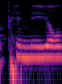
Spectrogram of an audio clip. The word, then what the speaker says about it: pineal: pineal gland, and yes, it does sound like peen, but it is important. If he wasn't from Minnesota, he could pronounce it right. Well, I mean, why would you pronounce that word right? I would always emphasize the peen, and then enial would be lost.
